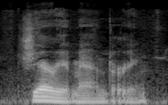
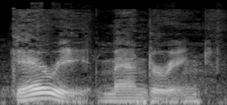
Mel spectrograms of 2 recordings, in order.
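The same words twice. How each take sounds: First: The first syllable does not sound like Gerry. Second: The first syllable sounds like the surname Gerry. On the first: The speaker calls it wrong. "you mispronounce it as gerrymandering" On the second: The speaker calls it right. "It's actually gerrymandering"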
